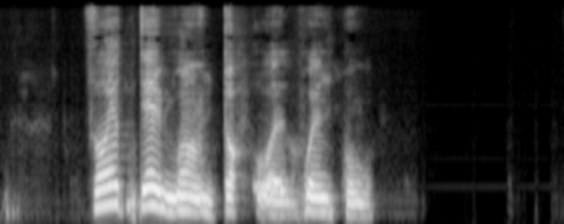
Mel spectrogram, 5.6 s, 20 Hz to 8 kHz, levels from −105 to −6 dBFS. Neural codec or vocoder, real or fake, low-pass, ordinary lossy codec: codec, 16 kHz, 1 kbps, FunCodec, trained on Chinese and English, 50 frames a second; fake; 7.2 kHz; MP3, 48 kbps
